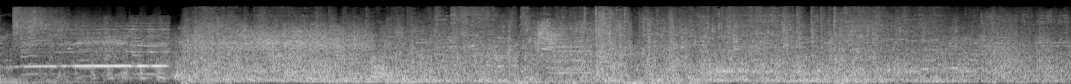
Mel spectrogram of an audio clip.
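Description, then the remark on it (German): A short, steady train whistle gives way to a loud, sustained roar and rattling clatter of old, retired locomotives bearing down on each other in a staged train collision, the Duel of the Locomotives, continuous for several seconds, with no voices. “Duell der Lokomotiven heißt dieser künstliche Eisenbahnzusammenstoß.”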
